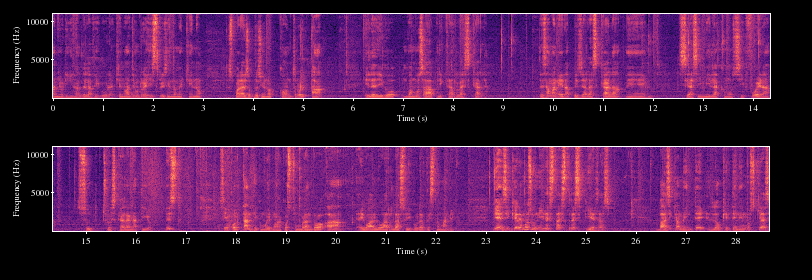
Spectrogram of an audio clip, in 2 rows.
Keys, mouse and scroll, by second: 4.9 ctrl+a, 11.7 click, 12.5 click, 13.2 click, 14.0 click, 14.7 click, 21.0-22.1 middle drag, 23.7-24.1 shift+drag, 24.2-28.6 middle drag.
